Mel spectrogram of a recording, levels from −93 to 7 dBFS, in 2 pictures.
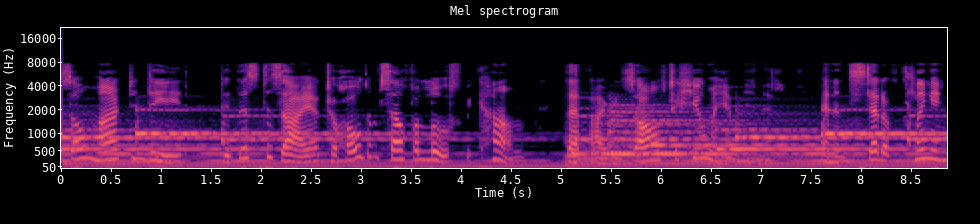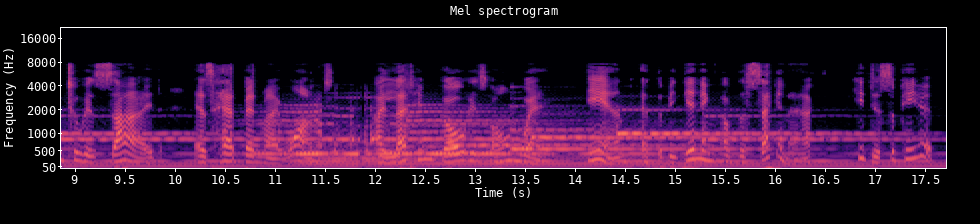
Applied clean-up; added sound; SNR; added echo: none; Piano; 1 dB; none.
